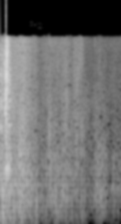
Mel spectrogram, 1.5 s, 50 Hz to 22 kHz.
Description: smg clip out; Left 4 Dead; Source Engine

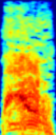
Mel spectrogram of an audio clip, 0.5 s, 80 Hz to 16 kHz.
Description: hunter shred, attack voice; source engine; left 4 dead 2

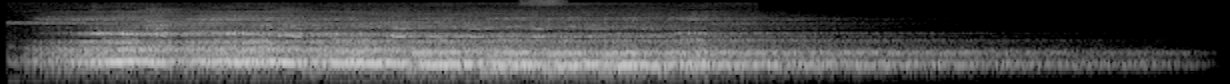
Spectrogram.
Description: animal call yeti, lair; Source Engine; tf

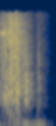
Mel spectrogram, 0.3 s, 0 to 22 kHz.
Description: rifle slide back; weapons; source engine; left4dead2

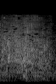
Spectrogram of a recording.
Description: wade, footsteps, run

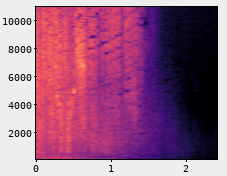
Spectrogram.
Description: backshot shotty crit; tf

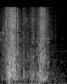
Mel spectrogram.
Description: taunt jackhammer extend; video games; source engine; tf

